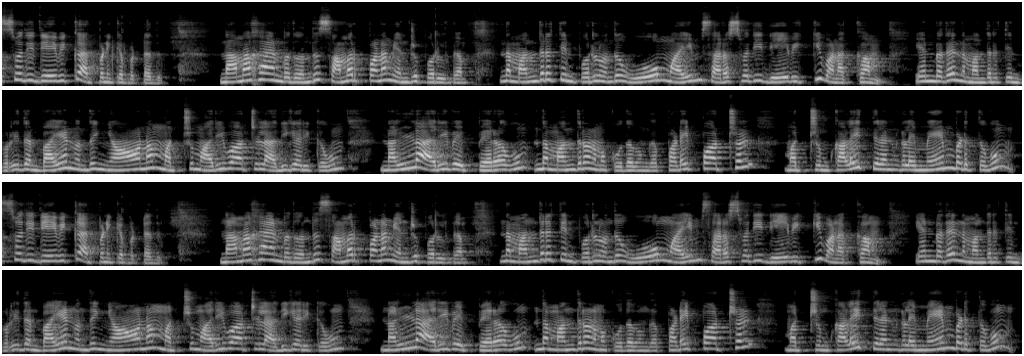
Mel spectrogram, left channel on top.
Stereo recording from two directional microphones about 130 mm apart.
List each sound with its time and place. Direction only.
0.1 s a woman's voice: 50° left (ahead or behind)
2.2 s a woman's voice: 50° left (ahead or behind)
4.9 s a woman's voice: 40° left (ahead or behind)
